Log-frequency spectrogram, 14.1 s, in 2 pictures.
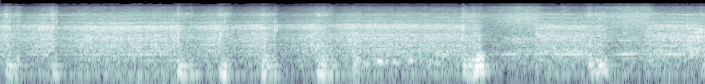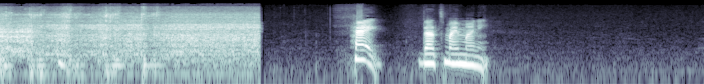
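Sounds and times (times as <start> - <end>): vacuum cleaner running: 0.0 - 9.7.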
